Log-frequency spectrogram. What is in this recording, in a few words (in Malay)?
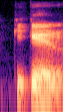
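"kikir", Malay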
